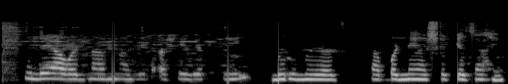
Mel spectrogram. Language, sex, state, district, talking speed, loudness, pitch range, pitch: Marathi, female, Maharashtra, Pune, 105 wpm, -27 LUFS, 230-240 Hz, 235 Hz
